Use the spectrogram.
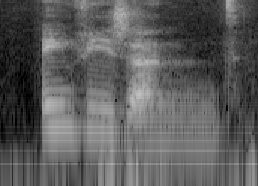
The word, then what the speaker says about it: envisioned: Envision, envisioned. Pronúncia, o E é quase silencioso.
